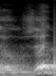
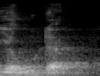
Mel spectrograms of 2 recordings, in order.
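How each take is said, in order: First: The last syllable starts with a z sound. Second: The last syllable starts with a d sound. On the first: This is the original form of the name. "Yahuza jadi Yahuda" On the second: This is the form the name changed into. "jadi Yahuda"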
